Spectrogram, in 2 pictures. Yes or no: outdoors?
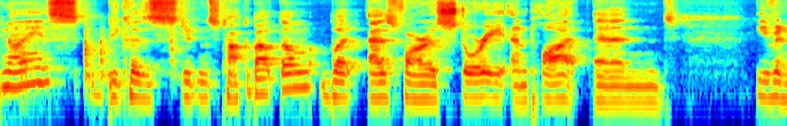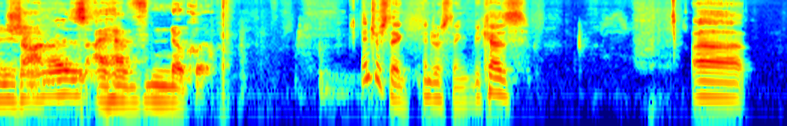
no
